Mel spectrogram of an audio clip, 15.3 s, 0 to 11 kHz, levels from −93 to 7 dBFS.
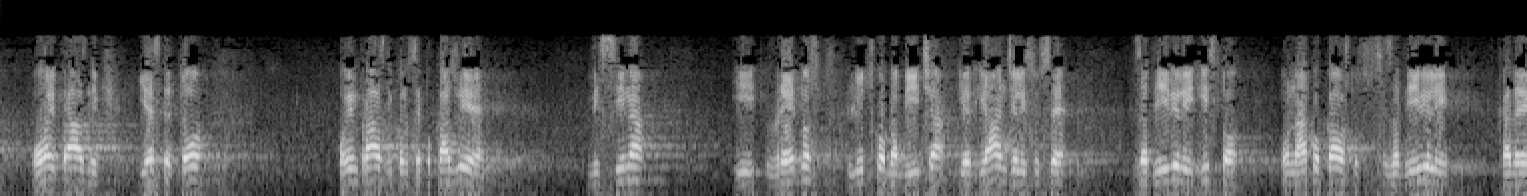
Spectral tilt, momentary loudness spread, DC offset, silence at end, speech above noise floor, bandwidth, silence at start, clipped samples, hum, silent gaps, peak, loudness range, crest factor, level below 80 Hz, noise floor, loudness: -3.5 dB/octave; 15 LU; under 0.1%; 0 s; 37 dB; 6.6 kHz; 0 s; under 0.1%; none; none; 0 dBFS; 4 LU; 16 dB; -50 dBFS; -52 dBFS; -15 LUFS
